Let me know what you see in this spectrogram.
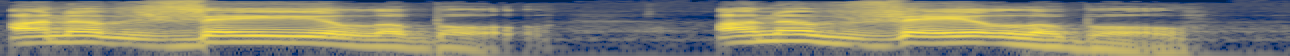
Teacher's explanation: And with that long word, unavailable, the stress is actually at V-A-I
